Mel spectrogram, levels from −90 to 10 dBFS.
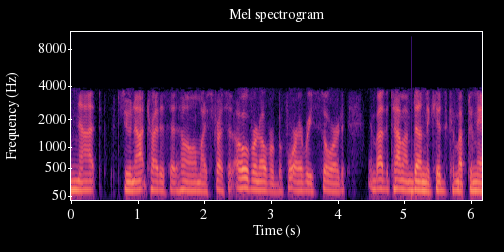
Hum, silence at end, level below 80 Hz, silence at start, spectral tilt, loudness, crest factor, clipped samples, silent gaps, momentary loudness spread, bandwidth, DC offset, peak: none; 0 s; -52 dBFS; 0 s; -10.5 dB/octave; -21 LUFS; 20 dB; under 0.1%; none; 8 LU; 3.9 kHz; under 0.1%; 0 dBFS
